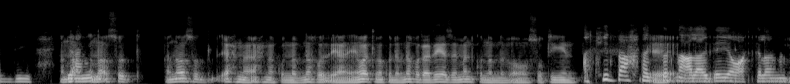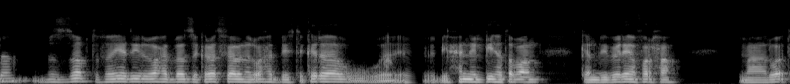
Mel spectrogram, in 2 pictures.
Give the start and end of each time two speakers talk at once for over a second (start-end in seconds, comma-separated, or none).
6.5-8.1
